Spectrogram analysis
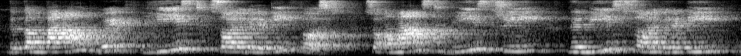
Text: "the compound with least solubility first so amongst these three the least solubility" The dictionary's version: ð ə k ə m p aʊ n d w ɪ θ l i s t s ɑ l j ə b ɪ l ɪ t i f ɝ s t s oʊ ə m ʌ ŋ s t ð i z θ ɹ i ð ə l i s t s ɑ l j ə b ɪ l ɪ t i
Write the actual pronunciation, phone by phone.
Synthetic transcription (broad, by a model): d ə k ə m p aʊ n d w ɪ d l i s t s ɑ l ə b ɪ l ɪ t i f ɝ s t s oʊ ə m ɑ s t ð i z t ɹ i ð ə l i s t s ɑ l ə b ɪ l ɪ t i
